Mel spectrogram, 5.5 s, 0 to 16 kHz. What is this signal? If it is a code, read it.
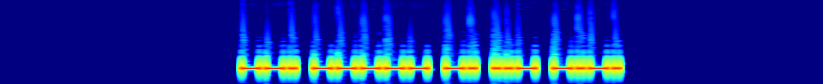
Morse code, heard as a keyed tone, about 30 wpm, 700 Hz. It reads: G0NUC
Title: DXCC-100 Call Signs - 5 Characters - Repeated 2x - 30wpm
